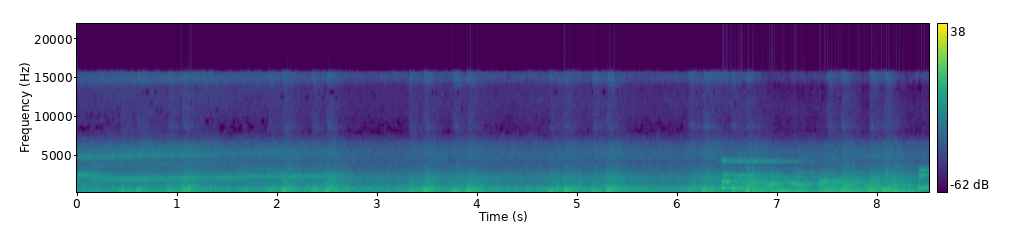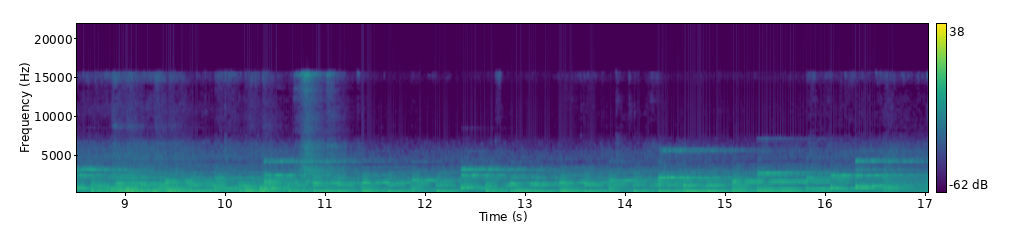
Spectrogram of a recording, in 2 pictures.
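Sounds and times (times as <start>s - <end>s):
train hum: 0.0s - 17.0s
high tone: 6.5s - 17.0s
platform chime tune: 6.5s - 17.0s.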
